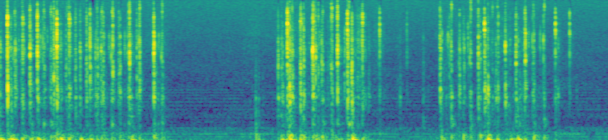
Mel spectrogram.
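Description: Fingertips type on a black plastic computer keyboard, tapping the keys in three quick bursts separated by short pauses. Each keystroke gives a bright click over a soft low thump.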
